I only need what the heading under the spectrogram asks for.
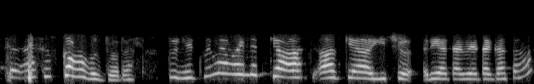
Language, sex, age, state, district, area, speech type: Kashmiri, female, 30-45, Jammu and Kashmir, Ganderbal, rural, conversation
